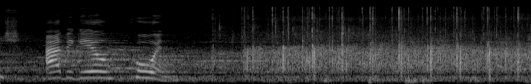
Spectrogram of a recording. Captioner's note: audience applauds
